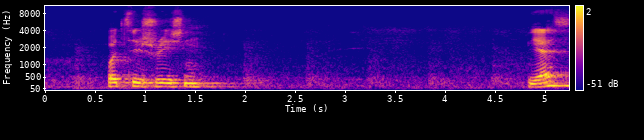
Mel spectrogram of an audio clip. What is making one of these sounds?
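An elderly man speaks close to the microphone in short phrases.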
